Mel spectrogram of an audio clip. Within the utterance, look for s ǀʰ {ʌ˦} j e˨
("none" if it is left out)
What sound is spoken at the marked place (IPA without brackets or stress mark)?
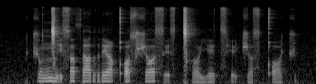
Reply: ʌ˨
